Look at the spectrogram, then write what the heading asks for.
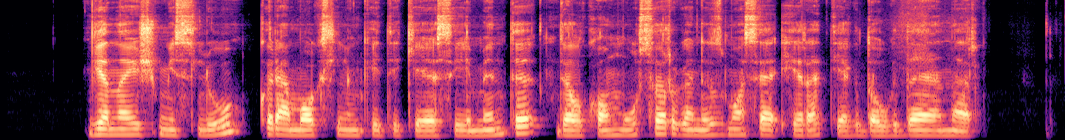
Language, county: Lithuanian, Alytus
